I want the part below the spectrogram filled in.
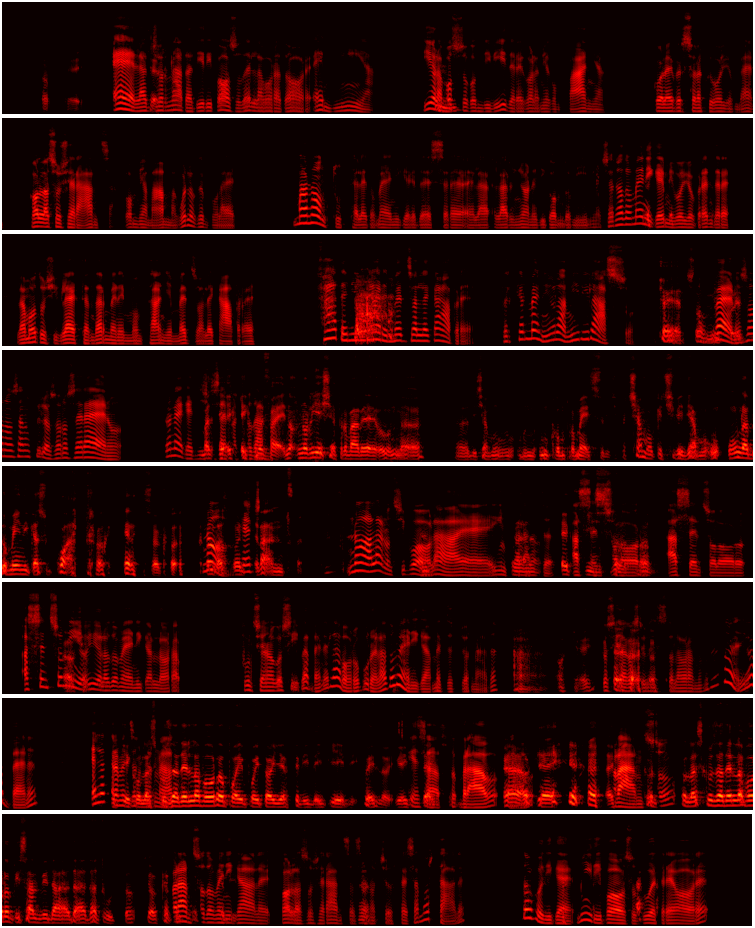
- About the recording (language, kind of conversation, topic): Italian, podcast, Come hai imparato a dire di no senza sensi di colpa?
- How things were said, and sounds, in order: other background noise; chuckle; cough; tapping; laughing while speaking: "Che ne so? Co con la suoceranza"; in Latin: "imperat"; unintelligible speech; chuckle; laughing while speaking: "okay"; chuckle; chuckle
